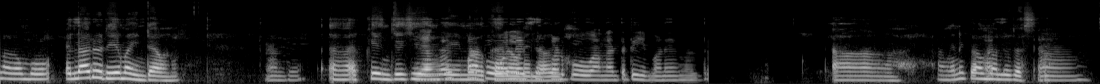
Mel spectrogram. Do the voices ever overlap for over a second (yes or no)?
yes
